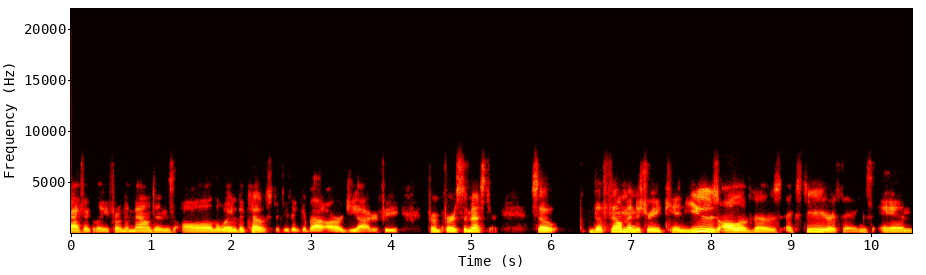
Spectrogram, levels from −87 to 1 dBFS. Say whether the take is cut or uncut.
uncut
